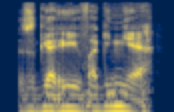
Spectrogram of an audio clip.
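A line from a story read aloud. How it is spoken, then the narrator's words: Hissing. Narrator (Russian): прошипел Рок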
